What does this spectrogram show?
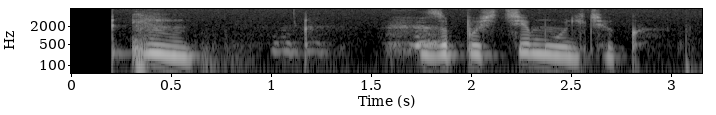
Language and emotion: Russian, neutral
